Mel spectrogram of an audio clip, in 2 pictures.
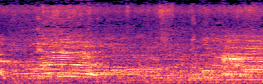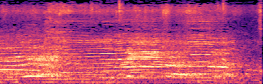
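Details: Banteng cattle unloaded from a truck at Pasar Pon market in Ambarawa, Indonesia, lowing in drawn-out, harmonic moos, three main calls spread over eight seconds, with market chatter and crowd noise behind.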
